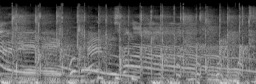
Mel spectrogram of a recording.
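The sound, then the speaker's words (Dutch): Steady audience applause welcoming designer and TV presenter Christine Meijnersma, a dense patter of many hands clapping at an even loudness, with pitched tones or voices gliding above it throughout. “Dames en heren, warm applaus voor ontwerpster en presentatrice tegenwoordig, Christine!”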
